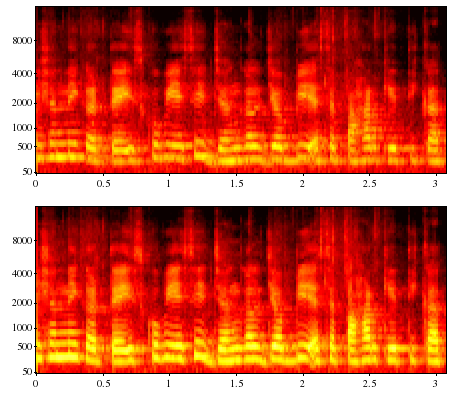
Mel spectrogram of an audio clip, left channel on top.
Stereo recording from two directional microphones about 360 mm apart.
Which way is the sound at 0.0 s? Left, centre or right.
Centre.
